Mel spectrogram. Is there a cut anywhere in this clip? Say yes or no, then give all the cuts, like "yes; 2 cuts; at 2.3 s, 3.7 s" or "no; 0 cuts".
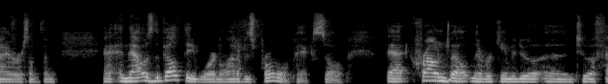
yes; 1 cut; at 4.5 s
